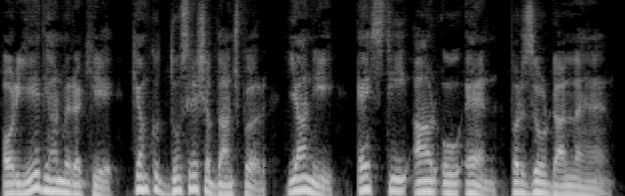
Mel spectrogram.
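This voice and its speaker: A man with an Indian accent teaching pronunciation, spelling out syllables slowly and repeating each sound. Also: on the low side, animated, mellow. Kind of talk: slow instructional explanation.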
